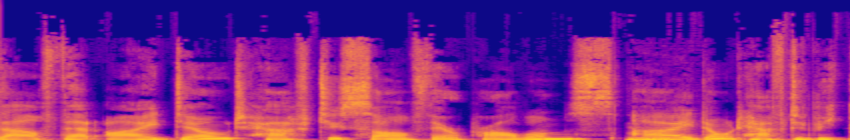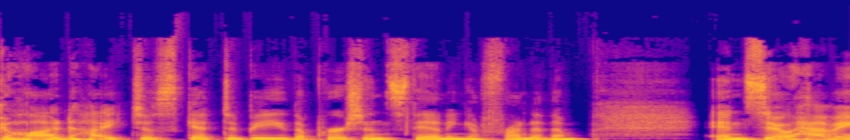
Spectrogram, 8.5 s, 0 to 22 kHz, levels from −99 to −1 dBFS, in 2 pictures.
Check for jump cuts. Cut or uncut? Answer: uncut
